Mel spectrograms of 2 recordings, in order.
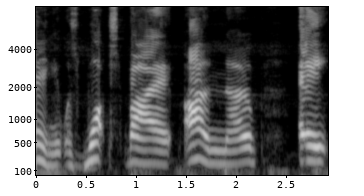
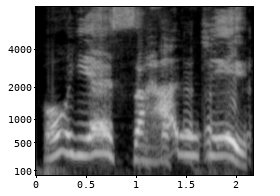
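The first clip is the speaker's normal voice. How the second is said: proud mum on the phone; 8 semitones higher, much slower than usual. Retold or imitated.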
